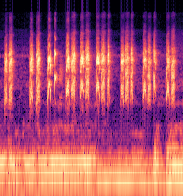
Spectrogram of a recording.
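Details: Sooty-headed bulbul in loud song to pressure rivals, used for luring: paired harsh chattering notes repeated in small clusters, over a steady low droning hum.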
